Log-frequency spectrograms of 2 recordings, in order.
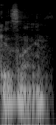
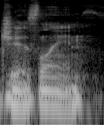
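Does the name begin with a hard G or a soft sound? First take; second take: hard G; soft. First: The name begins with a hard G sound. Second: The name begins with a soft, non-G sound. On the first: "I thought it was more of a G sound"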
